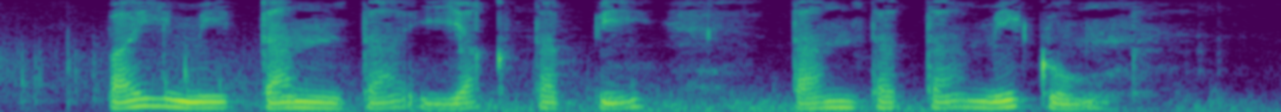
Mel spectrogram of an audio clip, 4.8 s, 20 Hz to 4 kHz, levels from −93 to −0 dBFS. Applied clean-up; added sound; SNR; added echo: none; Thunder; 18 dB; none.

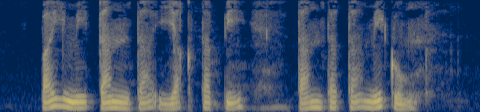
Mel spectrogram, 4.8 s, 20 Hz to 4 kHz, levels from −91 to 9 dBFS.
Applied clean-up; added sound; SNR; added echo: none; none; none; none.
